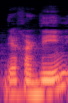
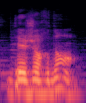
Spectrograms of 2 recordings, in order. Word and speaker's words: Desjardins: Anyway, Dehardine is a French name and should be pronounced Desjardins, meaning out of gardens.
